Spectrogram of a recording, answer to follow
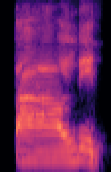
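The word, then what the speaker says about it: טַלִּית: Tab dikasih patah bacanya ta. Lamet dikasih hirik yot bacanya li ditambah tab ya. Jadi bacanya talit ya.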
